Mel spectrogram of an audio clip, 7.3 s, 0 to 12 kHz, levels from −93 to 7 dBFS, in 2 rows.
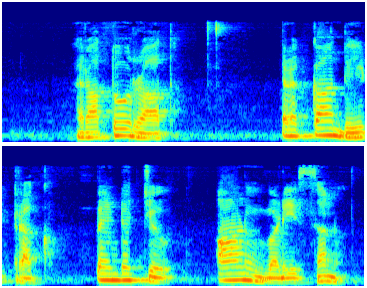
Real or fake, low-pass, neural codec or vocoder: real; 7.2 kHz; none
